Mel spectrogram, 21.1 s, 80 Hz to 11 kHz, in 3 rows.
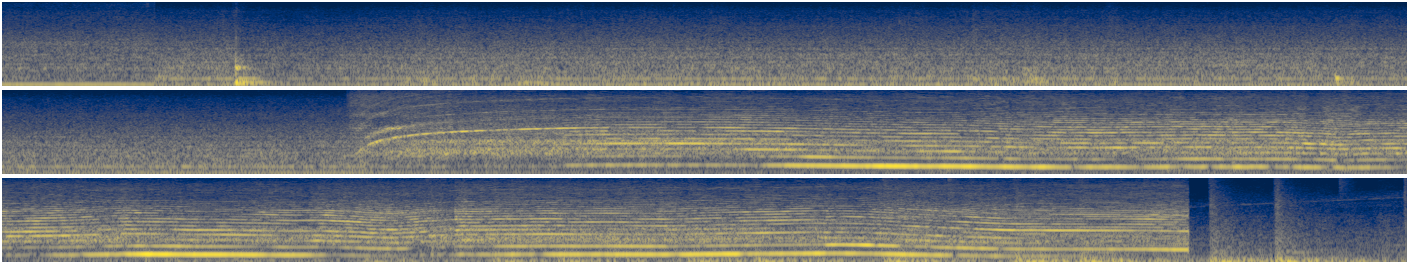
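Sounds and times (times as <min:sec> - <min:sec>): pool pump humming: 0:00.0 - 0:20.0
electric router whining: 0:08.7 - 0:20.0.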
